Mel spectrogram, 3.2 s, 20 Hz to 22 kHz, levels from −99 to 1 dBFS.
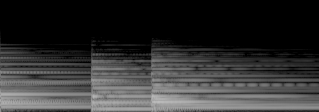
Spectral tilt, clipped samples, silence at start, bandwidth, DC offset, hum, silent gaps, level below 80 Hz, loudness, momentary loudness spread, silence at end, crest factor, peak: -8.5 dB/octave; under 0.1%; 0 s; 4.2 kHz; under 0.1%; none; none; -68 dBFS; -34 LUFS; 12 LU; 0 s; 16 dB; -16 dBFS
